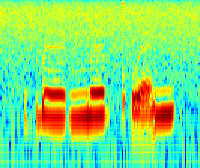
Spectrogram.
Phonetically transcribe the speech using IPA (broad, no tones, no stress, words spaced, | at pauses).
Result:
ɓɘːŋ͡mɘkʷʼɛ̰n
